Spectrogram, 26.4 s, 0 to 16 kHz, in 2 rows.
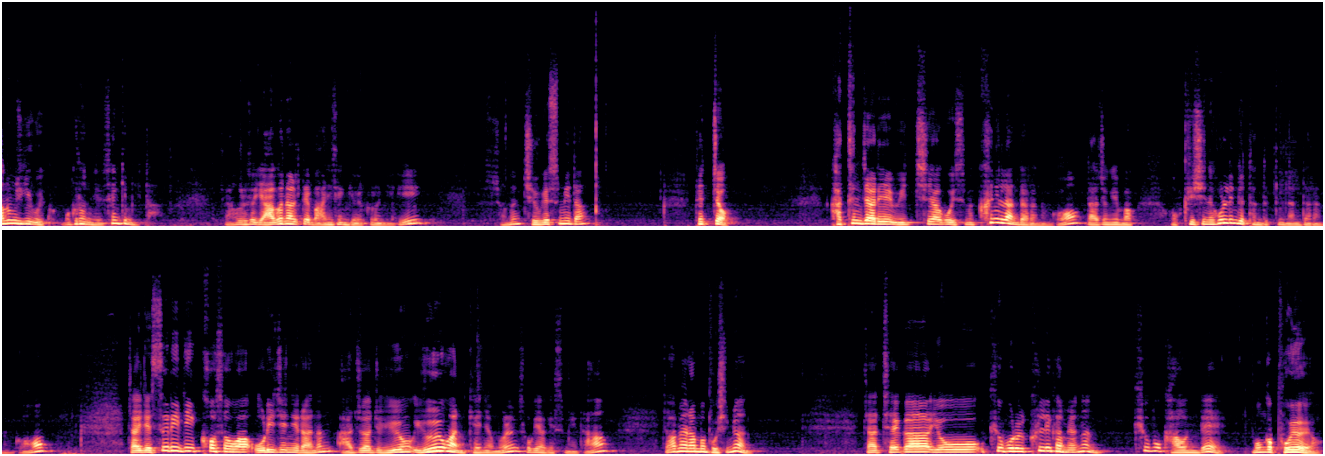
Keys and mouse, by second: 3.9 shift+click, 5.3 x, 20.0 click, 20.8 click.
